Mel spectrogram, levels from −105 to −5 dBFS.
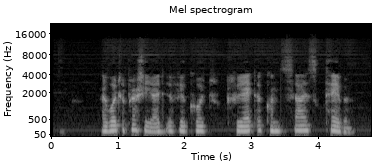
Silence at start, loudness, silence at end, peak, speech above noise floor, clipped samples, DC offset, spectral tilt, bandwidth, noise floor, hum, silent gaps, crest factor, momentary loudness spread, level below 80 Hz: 0.75 s; -46 LUFS; 0.25 s; -24 dBFS; 34 dB; under 0.1%; under 0.1%; -5.5 dB/octave; 14 kHz; -79 dBFS; none; none; 22 dB; 10 LU; -76 dBFS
